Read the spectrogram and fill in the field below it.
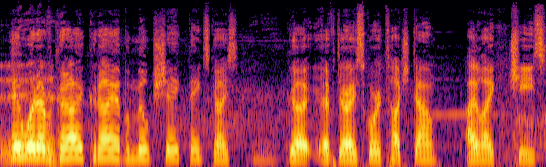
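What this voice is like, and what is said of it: Imitates another person's voice. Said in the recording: “Was that your Eli Manning impersonation? ... That's my Eli Manning thing ... Like, it's just regular dude.”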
